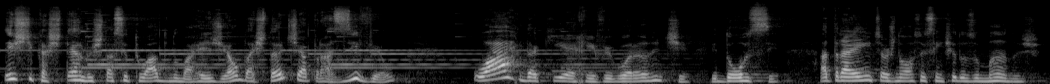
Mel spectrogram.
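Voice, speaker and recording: A man's voice: on the high side, expressive, unhurried, soft background music. A man playing a ruthless, scheming noblewoman in a solemn, declamatory Shakespearean stage monologue. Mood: gracious, formal. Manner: solemn, declamatory, swinging from hushed to loud. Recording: long reverberant hall echo.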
